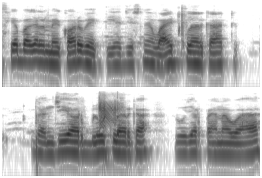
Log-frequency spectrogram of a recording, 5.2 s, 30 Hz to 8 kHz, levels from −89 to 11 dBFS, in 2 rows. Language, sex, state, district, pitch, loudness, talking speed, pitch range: Hindi, male, Jharkhand, Garhwa, 145 Hz, -18 LUFS, 230 wpm, 140-155 Hz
